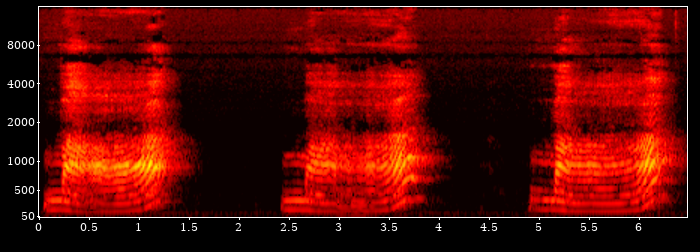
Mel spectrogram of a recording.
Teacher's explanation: you go down and up ma this is a third tone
